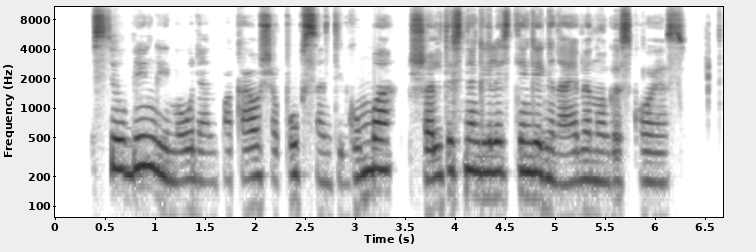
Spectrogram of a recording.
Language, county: Lithuanian, Utena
